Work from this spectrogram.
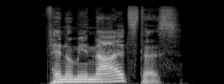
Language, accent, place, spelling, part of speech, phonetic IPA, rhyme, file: German, Germany, Berlin, phänomenalstes, adjective, [fɛnomeˈnaːlstəs], -aːlstəs, De-phänomenalstes.ogg
- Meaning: strong/mixed nominative/accusative neuter singular superlative degree of phänomenal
